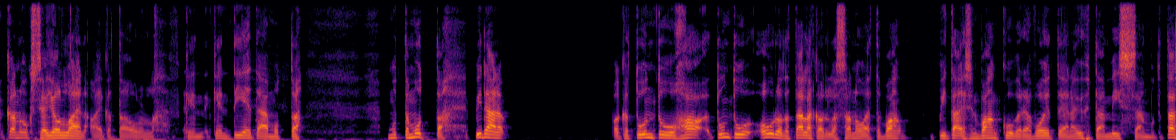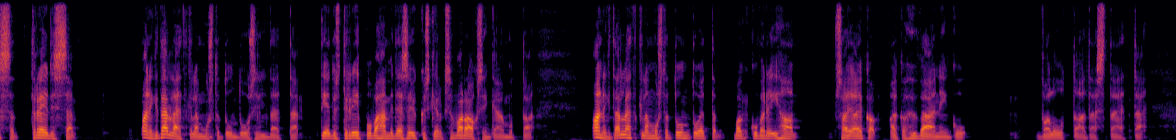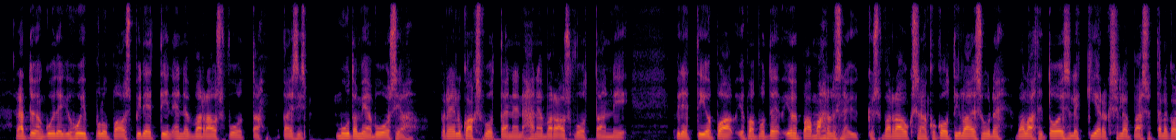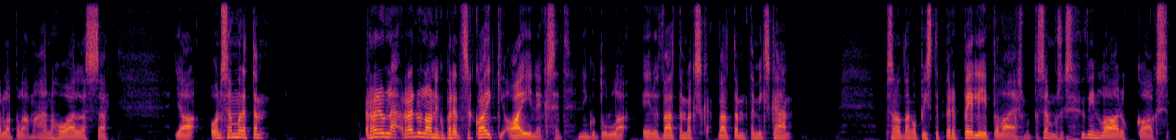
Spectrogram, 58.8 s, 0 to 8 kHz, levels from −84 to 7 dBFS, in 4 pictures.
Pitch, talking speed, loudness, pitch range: 130 Hz, 120 wpm, -26 LUFS, 120-145 Hz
